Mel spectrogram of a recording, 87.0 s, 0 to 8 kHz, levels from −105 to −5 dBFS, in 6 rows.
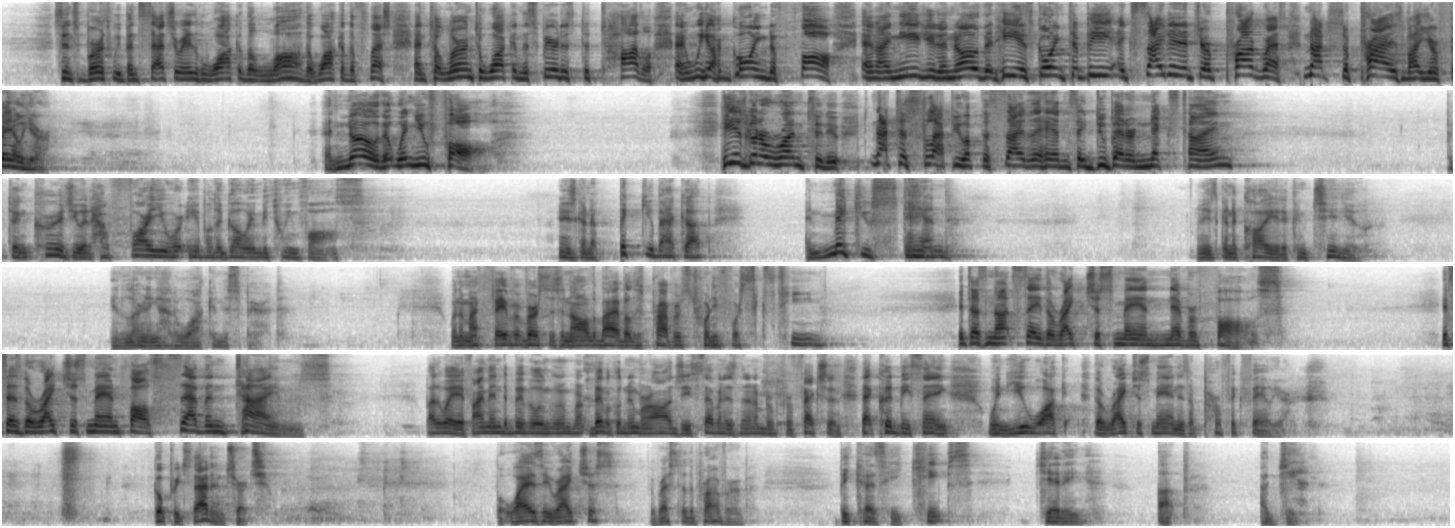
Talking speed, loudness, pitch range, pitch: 140 wpm, -20 LUFS, 120-195 Hz, 145 Hz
